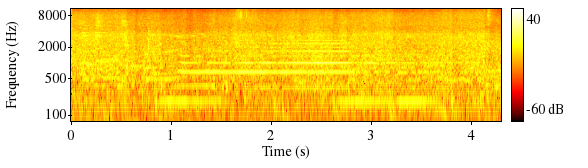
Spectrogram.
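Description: Motorboat engines running with a dense, steady rumble, joined about a second in by held steady tones for roughly two and a half seconds.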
